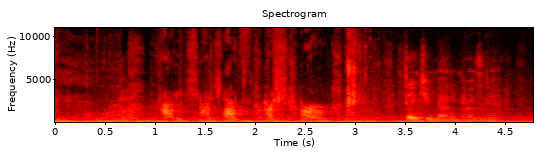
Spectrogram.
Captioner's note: zombie growling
